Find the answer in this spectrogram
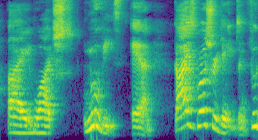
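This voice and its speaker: Heard with audible room echo, a woman's fairly high voice carries vocal fry and very wide pitch swings. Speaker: vlogger with cancer. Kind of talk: get-ready-with-me vlog. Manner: slow, slightly slurred; halting, searching for words.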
